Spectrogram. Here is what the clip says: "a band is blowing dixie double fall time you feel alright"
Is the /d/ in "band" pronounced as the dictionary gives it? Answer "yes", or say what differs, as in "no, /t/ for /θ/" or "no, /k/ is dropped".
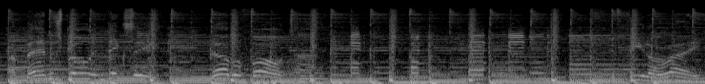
no, /d/ is dropped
